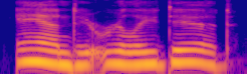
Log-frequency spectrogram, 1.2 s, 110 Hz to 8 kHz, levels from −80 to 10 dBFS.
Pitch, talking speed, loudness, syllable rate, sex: 200 Hz, 195 wpm, -13 LUFS, 4.8 syllables/s, female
